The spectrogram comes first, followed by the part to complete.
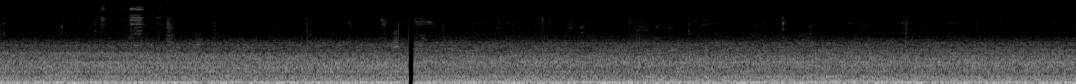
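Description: Steady in-flight cabin noise of an Airbus A330: a deep, even rumble of engines and airflow heard from inside the cabin. It cuts out for an instant about four seconds in.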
